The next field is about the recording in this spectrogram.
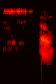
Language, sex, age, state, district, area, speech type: Bodo, male, 45-60, Assam, Udalguri, urban, conversation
